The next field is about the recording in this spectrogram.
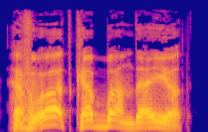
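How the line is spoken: Adults shouting, laughing. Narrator (Russian): многие взрослые смеялись его выходке и кричали

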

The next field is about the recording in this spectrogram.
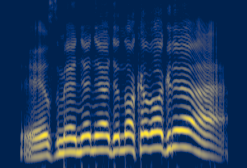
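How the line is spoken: Shouted. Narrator (Russian): он крикнул

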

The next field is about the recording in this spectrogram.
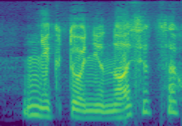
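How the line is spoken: Cold reply. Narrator (Russian): холодно ответил он

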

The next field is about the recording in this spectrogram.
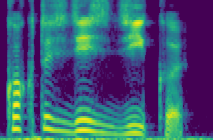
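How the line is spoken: Bird-like mumble. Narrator (Russian): пробурчал птицей

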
